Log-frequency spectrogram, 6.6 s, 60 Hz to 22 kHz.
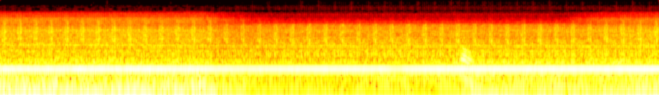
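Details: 2001 BMW E38 740i after rebuilding the VANOS units with Beisan kits, replacing VANOS distributors and camshaft gaskets, lifters checked, plugs tight: fast light ticking about four a second steady over idle hum; ticking persists, source unknown.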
